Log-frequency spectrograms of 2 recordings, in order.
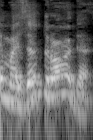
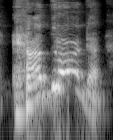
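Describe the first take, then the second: First: Said in the usual way. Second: Loud, high, hammering the word droga; "droga" punched loud and high to end the debate; emphatic. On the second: Real, not acted. Pastor insists to the sisters that drink is a drug, hammering it.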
